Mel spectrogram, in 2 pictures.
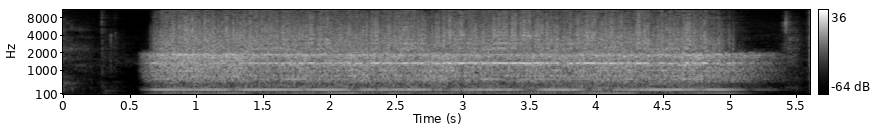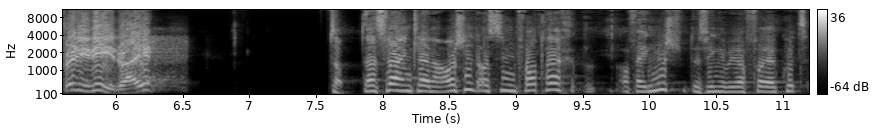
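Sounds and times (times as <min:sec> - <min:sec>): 
freezer electric hum recorded through a stethoscope: 0:00.6 - 0:05.4
speech: 0:05.8 - 0:06.4, 0:07.6 - 0:11.1.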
